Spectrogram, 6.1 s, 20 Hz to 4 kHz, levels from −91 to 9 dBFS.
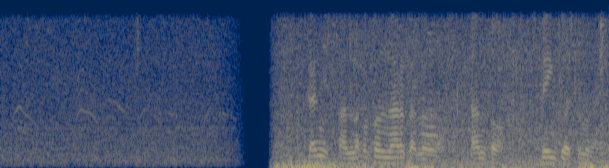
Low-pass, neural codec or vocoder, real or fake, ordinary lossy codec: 3.6 kHz; none; real; none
